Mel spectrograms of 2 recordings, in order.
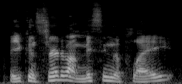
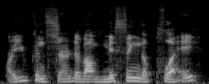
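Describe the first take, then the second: First: It is said in a friendly tone. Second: It is said in an unfriendly tone.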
